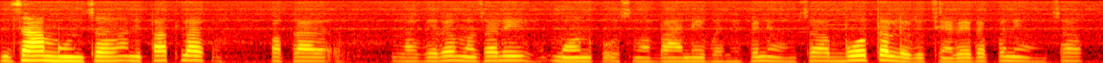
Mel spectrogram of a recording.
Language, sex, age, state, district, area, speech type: Nepali, female, 60+, West Bengal, Kalimpong, rural, spontaneous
